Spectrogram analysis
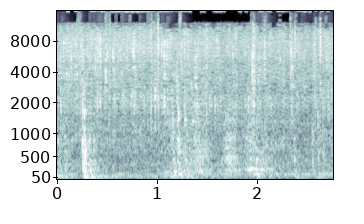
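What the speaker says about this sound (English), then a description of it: "looks like the ramen buns are cooking up pretty nicely" Ramen buns sizzling as they fry in a pan, a loud dense crackle of hot oil with popping bursts and occasional stirring, close up and with no talking.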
